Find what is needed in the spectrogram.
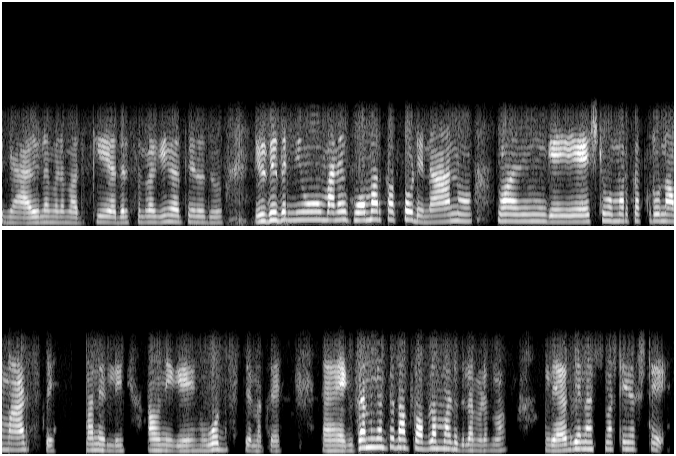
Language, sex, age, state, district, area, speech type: Kannada, female, 30-45, Karnataka, Uttara Kannada, rural, conversation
